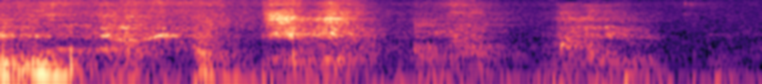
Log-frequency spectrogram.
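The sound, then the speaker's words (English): A pipe being lit and drawn on, with two breathy, hissing inhales and faint background murmur in between. “So let's, can we fire that pipe up one more time?”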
